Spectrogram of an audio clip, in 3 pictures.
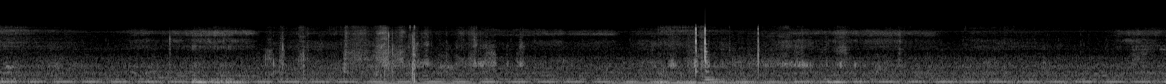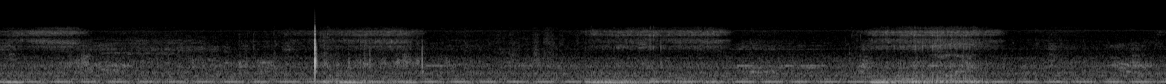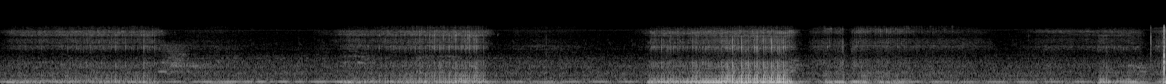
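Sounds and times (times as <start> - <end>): man snoring: 1.3 - 2.6, 8.0 - 9.4, 11.2 - 12.8, 14.6 - 15.9, 17.5 - 19.0, 20.3 - 21.7, 23.3 - 25.0, 26.6 - 28.3, 29.7 - 32.7, 33.6 - 34.9.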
